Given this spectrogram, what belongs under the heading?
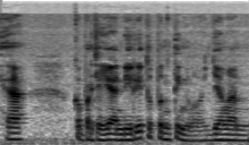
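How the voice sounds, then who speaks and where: A man's voice: mid-range voice, steady tone, fairly quick, slight background noise. A young man giving a casual class presentation, explaining ideas with many fillers and restarts. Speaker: student presenter.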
